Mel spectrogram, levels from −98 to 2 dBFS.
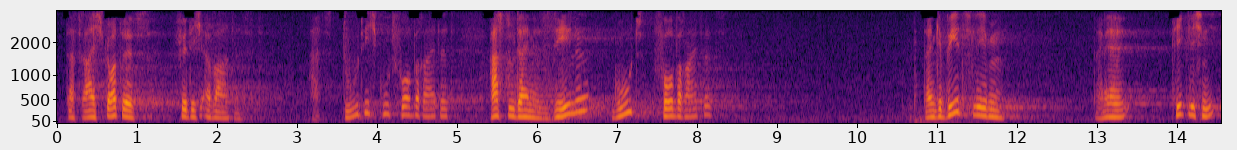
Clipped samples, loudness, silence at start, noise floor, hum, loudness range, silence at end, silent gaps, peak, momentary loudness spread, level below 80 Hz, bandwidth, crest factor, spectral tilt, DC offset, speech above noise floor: under 0.1%; -33 LUFS; 0.1 s; -64 dBFS; none; 7 LU; 0 s; none; -10 dBFS; 21 LU; -68 dBFS; 4 kHz; 24 dB; -6.5 dB/octave; under 0.1%; 32 dB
